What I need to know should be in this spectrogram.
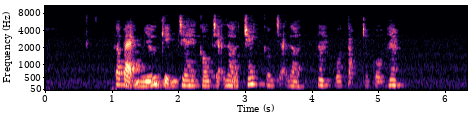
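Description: A young woman speaks calmly and clearly into a close microphone.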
